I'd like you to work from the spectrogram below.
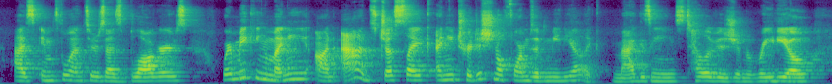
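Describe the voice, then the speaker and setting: A woman speaks at a moderate pace and medium pitch, with hardly any pauses. Audible room echo fills the recording. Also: ordinary pitch variation. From Miami, Cuban-American family. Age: 30s. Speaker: social media influencer and blogger. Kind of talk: interview.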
